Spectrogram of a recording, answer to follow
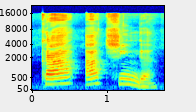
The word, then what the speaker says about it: Caatinga: hiato agora outra palavra Caatinga caatinga quando nós tem duas palavras aí k a é duas sílabas né duas o encontro vocálico né da vogal e da semivogal kinga se eu for separar Caatinga vai ficar Então esses dois atos que foram separados é um encontro vocálico só que é chamado de hiato porque elas elas caem em sílabas diferentes separação de sílabas diferentes entendeu mas uma mais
